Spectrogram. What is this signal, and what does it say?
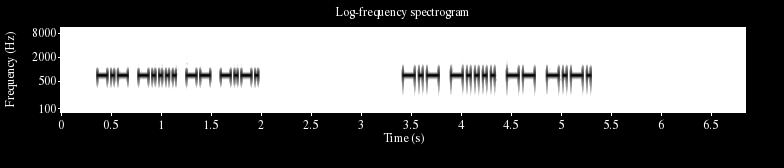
Morse code, heard as a keyed tone, about 38 wpm, 700 Hz. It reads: K6MC K6MC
